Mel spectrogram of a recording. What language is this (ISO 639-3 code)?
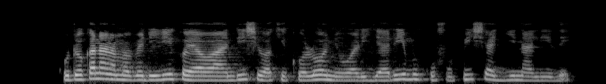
swa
